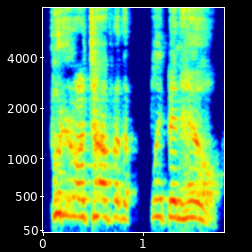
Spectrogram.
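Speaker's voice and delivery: high, strained shout of a man being overrun; desperate radio yell. Retold or imitated. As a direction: yell it like your life depends on it. Desperate JTAC demands bomb on himself.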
